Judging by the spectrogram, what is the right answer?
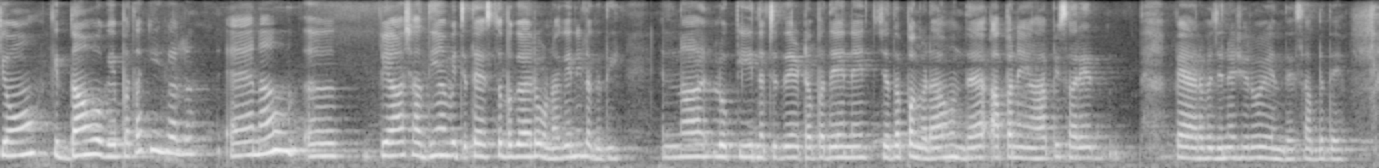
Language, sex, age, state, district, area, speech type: Punjabi, female, 30-45, Punjab, Jalandhar, urban, spontaneous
